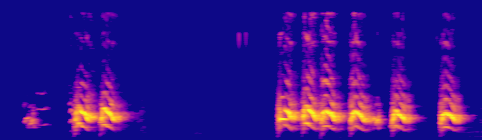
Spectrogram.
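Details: Harsh, raspy squawks from budgerigars in a breeding colony, a pair of calls followed after a pause by a quick run of five scratchy notes and one last squawk, over a faint low rumble.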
